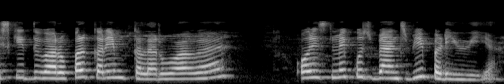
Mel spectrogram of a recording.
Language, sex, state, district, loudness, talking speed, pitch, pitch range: Hindi, female, Uttar Pradesh, Saharanpur, -16 LUFS, 190 wpm, 300 Hz, 265-325 Hz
